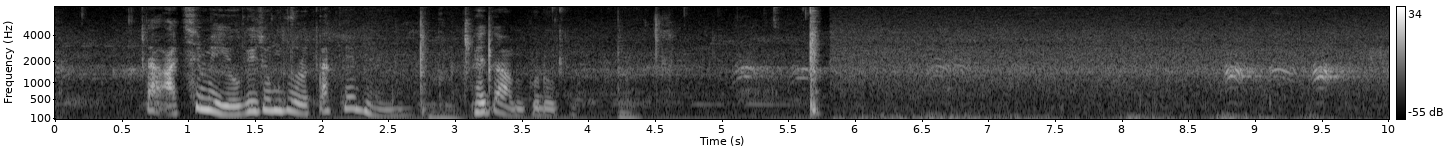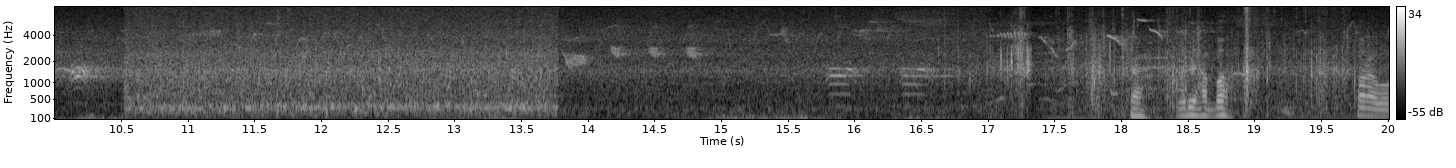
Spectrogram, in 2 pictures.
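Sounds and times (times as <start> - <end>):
birds calling: 3.9 - 5.8, 8.8 - 19.8
rushing noise: 10.5 - 13.8.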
